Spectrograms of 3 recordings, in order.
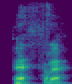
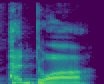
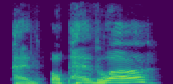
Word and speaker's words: Pedwar: What's 4 in Welsh? I can't remember. Pethra? Yeah, I think so. Pethra. It's Pedwar. It's Pedwar. Pedwar?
